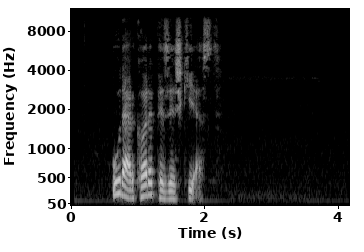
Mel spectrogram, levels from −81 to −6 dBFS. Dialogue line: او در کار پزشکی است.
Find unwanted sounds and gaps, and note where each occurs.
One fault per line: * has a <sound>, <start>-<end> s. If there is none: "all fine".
all fine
